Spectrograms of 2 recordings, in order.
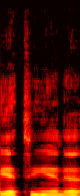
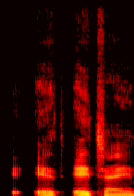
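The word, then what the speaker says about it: Etienne: I know we like to say Etn. I still like to say that but he say you pronounce it echane or some you know cool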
